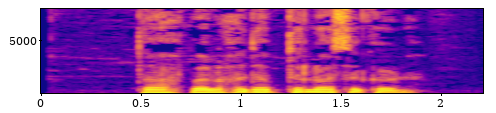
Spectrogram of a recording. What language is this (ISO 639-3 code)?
pus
